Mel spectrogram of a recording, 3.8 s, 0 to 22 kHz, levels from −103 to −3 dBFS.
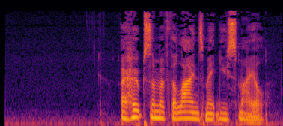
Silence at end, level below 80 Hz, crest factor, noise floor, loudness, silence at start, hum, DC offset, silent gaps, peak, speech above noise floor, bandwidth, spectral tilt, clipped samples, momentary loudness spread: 0.2 s; -50 dBFS; 18 dB; -60 dBFS; -26 LUFS; 1.6 s; none; under 0.1%; none; -10 dBFS; 34 dB; 16.5 kHz; -4.5 dB/octave; under 0.1%; 6 LU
